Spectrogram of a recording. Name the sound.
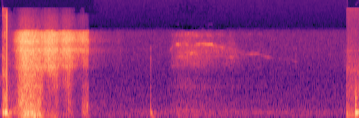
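sneeze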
